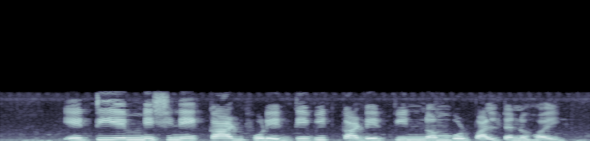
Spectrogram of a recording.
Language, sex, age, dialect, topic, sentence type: Bengali, female, 36-40, Northern/Varendri, banking, statement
